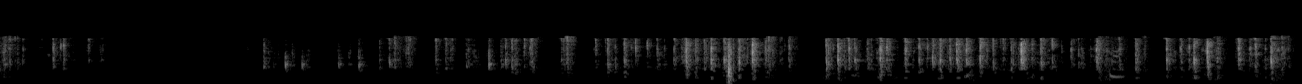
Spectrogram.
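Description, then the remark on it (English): Rapid, forceful clacking of computer keyboard keys as a person types notes on a customer account, fairly loud, with a short pause near the start before a dense, continuous burst of typing that runs to the end. “You probably hear me typing all fast and hard.”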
